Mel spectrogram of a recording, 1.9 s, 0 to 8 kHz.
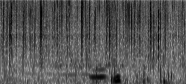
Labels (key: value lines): label: biophony, cascading saw
recorder: SoundTrap 600 or HydroMoth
